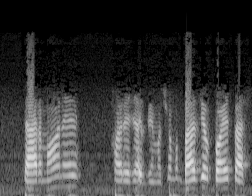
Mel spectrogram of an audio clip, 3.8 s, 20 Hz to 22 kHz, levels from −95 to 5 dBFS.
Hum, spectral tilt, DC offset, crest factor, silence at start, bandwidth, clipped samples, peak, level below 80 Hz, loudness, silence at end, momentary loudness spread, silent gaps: none; -5.5 dB/octave; under 0.1%; 16 dB; 0.35 s; 9.4 kHz; under 0.1%; 0 dBFS; -44 dBFS; -15 LUFS; 0.05 s; 13 LU; none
